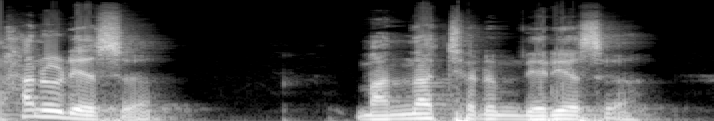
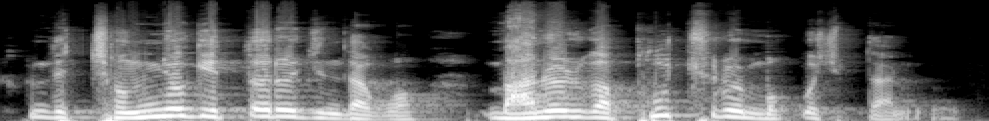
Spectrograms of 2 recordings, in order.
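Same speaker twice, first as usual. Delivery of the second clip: normal talking voice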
